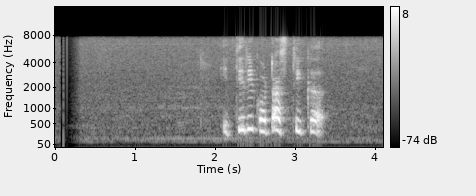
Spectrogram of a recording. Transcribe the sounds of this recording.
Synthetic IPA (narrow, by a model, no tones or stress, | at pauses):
it̪ːiɾikoʈasʈikə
